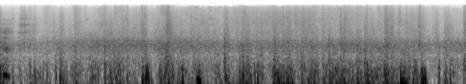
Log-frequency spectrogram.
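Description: Horses walk with steady, unhurried hoof clip-clops in The Last of Us Part II, soft and a little distant over a windy outdoor background.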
